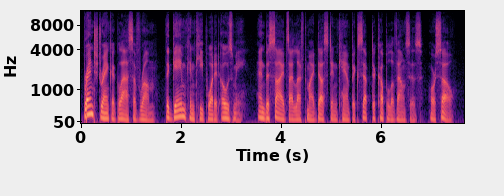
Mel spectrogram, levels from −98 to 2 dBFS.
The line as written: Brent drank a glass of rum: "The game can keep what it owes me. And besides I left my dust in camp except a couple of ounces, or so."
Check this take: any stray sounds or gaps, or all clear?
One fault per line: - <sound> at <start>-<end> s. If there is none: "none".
none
